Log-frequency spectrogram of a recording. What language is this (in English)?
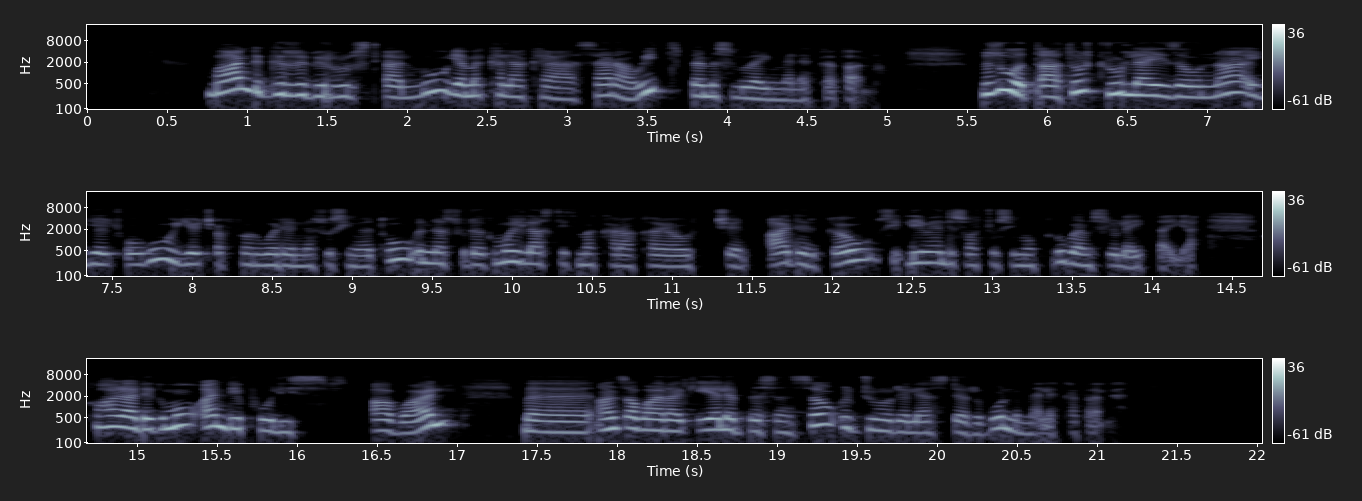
Amharic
